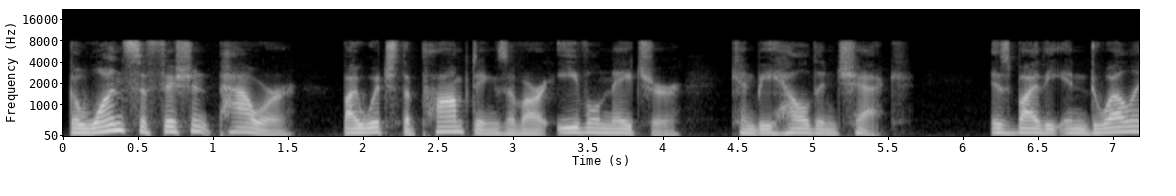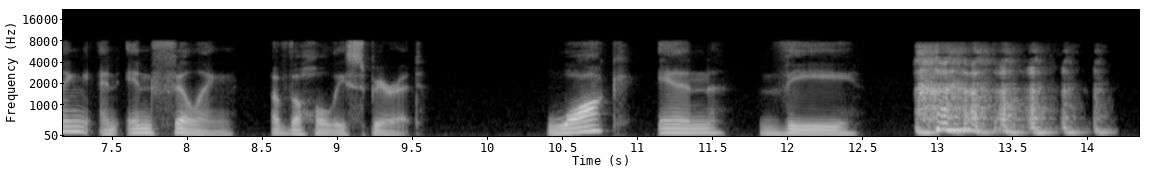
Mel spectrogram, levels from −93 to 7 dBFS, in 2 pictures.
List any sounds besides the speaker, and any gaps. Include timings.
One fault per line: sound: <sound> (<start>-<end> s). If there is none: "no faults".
sound: laugh (12.8-14.2 s)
